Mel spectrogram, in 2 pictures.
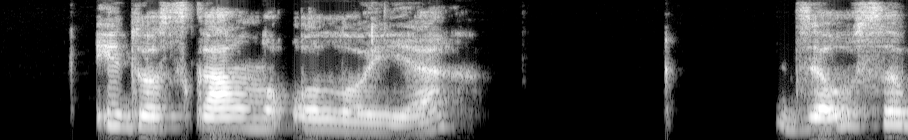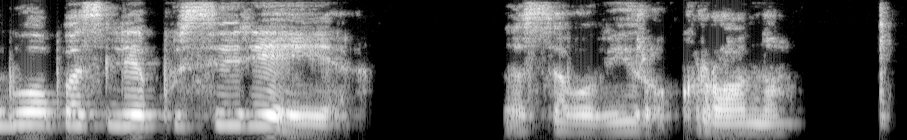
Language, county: Lithuanian, Vilnius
